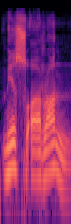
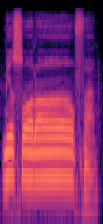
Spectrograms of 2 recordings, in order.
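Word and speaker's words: مصرا: Mis misron fa enggak boleh. Karena apa? Tanwin ini berjumpa dengan huruf fa. Fa ini bukan hurufnya izhar melainkan hurufnya ikfa. Maka tanwinnya ini harus dibaca ikhfa. Cara bacanya disamarkan tanwinnya ini. Misrofa.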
